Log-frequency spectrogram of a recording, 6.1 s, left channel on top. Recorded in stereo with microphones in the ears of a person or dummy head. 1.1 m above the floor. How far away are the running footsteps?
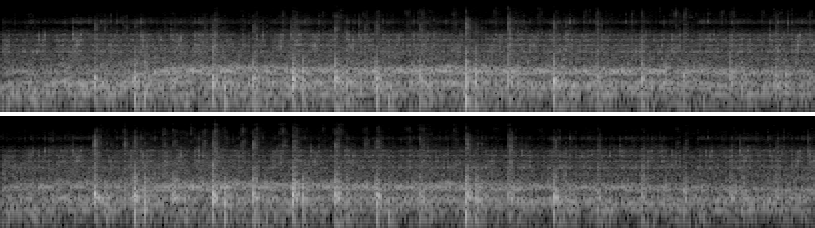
About 2.5 m.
